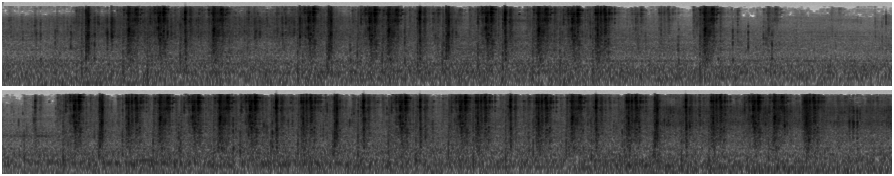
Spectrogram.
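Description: Armored footsteps clank on stone.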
